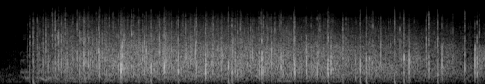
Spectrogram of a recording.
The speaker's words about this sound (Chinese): Yes，鼓掌。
